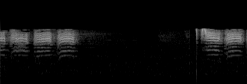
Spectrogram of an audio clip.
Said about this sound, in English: Does this bird call sound familiar? It's the black-capped chickadee. Listen again.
